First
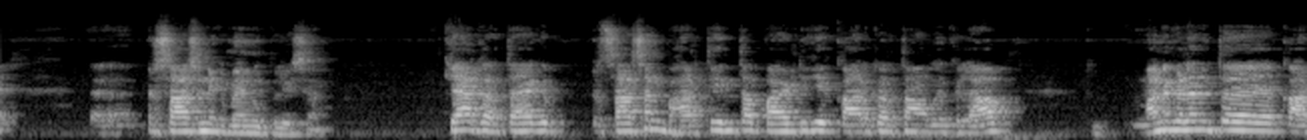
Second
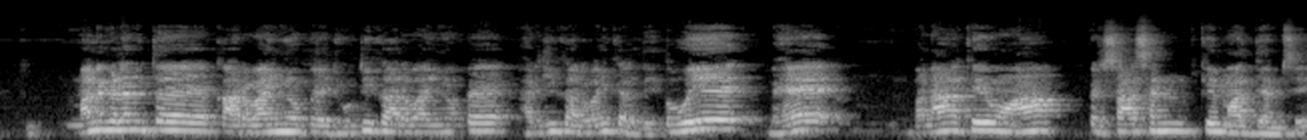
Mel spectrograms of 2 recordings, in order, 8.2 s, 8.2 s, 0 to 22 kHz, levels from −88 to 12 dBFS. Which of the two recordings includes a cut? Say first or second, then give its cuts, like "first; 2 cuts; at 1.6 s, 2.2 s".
second; 1 cut; at 4.1 s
